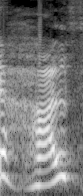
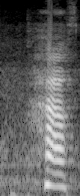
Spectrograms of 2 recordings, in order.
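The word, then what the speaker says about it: half: के जस्ट बाद आ तो हम इसे हाल्फ नहीं पढ़ेंगे हाफ पढ़ेंगे हाफ का मीनिंग क्या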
